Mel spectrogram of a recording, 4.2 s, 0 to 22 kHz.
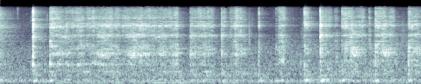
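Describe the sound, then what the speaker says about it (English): A utensil stirs raspberry and rose powders into hot honey candy syrup at 160 °C in a pot, with steady scraping and clinking strokes that repeat in an even rhythm against a soft sizzling hiss. "I'm adding the raspberry and rose powders, basically speaking. We'll blend them in."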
